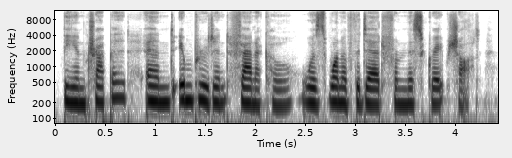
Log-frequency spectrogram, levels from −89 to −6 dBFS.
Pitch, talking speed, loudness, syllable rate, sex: 200 Hz, 190 wpm, -18 LUFS, 5.6 syllables/s, female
